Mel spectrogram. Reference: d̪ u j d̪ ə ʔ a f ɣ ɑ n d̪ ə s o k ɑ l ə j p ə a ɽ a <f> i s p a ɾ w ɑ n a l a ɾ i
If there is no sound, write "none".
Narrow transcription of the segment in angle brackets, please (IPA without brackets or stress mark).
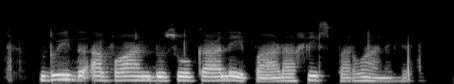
x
